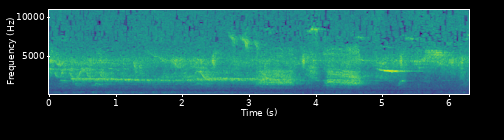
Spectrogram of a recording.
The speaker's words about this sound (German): Das ist eine echte Krähe.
